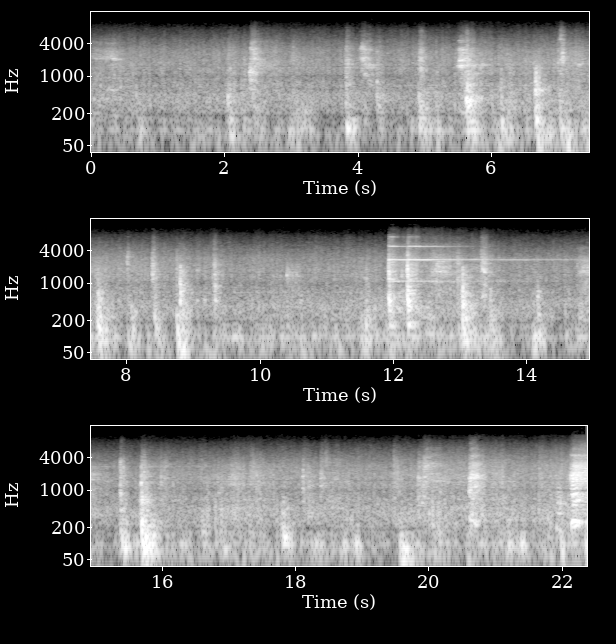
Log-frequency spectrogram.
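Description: Footsteps on wooden stairs and heavy panting breaths from a woman climbing with a laden wicker laundry basket. About twelve seconds in, a doorbell rings with a steady tone for about three seconds, followed by more footsteps and breathing.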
